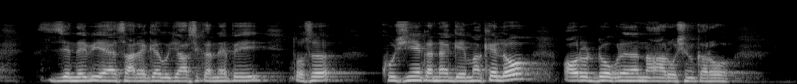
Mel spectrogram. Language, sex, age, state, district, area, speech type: Dogri, male, 45-60, Jammu and Kashmir, Samba, rural, spontaneous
